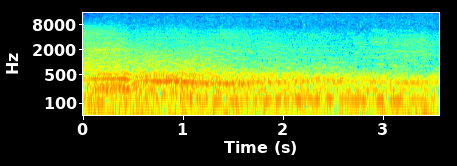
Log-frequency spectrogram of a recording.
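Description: Stock cars in a heat race at Park Jefferson Speedway rumble and drone steadily, engines holding a continuous low roar with a faint rising pitch as they run close together through a turn.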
